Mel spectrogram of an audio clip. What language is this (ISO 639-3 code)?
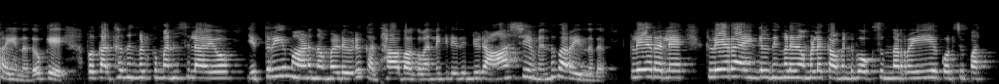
mal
